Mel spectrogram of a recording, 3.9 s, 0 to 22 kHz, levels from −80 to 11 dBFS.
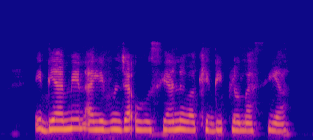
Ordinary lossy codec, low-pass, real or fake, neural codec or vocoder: MP3, 48 kbps; 7.2 kHz; fake; codec, 16 kHz, 4 kbps, X-Codec, HuBERT features, trained on balanced general audio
